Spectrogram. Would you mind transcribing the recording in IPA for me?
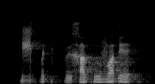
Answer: ʒ ɪ˩ k͡p ɪ˧ k pː ʉ˩ x ɑ˧ kʷ u˧ v ɒ˥ ɗ ɪ˧

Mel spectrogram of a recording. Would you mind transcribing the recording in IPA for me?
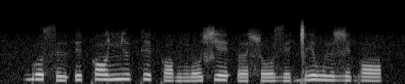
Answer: ɡ o˦ s ɨ˨ ʔ ɪ˦ k ɔ˦ ɲ ɨ˦ k ɪ˦ k ɔ˨ ɡ ŋ o˨˦ ɕ e˦ ʔ ə˨ ɬ o˨ z ɪ˨ ɡ͡ǀ e˦ w ɨ˦ ɮ ɪ˦ ɡ ɔ˦

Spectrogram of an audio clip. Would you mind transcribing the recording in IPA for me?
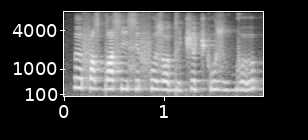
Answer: ə f ʌ z dˤ ə s i s ɪ f ʊ z ɔ d ə̤ t͡ʃ ʌ t͡ʃʼ u z ṳ ɡ ʊ

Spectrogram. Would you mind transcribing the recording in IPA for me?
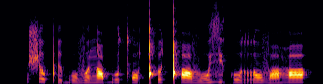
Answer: ʃ ə˥˧ pʼ ɪ˥˩ b o˥˩ v ə˥˧ n ɑ˥˧ b o˥ tʼ ɔ˥˩ ǃʰ ə˥ ǃʰ ɑ˥˧ v o˨˥ zʲ ə˥˩ k o˥˧ r ɔ˥ v ɑ˩˧ ɦ ɑ˥

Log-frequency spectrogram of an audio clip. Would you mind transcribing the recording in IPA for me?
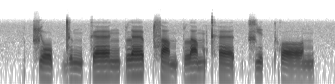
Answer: t͡ɕ oː˨˩ p̚ d ɯ˨˩ ŋ k ɛː˧ ŋ p l ɛː˦˥ p̚ s a˨˩ m p l a˧ m kʰ ɛː˨˩ t̚ t͡ɕ i˦˥ t̚ k ɔː˧ n

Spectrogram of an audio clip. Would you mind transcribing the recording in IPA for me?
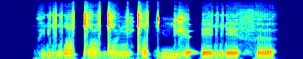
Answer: rʲ ʊ tˤ ə dˤ ɑ ŋ tˤ e t bʲ ɐ ʔ e r e θ ə

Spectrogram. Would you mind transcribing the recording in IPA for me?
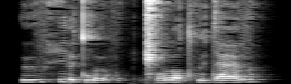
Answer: ʉ v h i ɾ ø t w ɵ v | ɡ͡ǁ ɔ l ɔ tʰ ʉ d æ v

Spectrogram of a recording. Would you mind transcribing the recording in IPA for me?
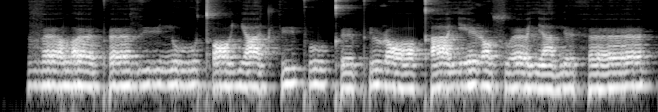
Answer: v œː lˠ œː pʼ œː v yː n uː tʼ ɔː ʎ aː t͡ʃʼ y pʼ uː kʼ ø pʼ y ɭ ɔː kʼ aː lʲ e ɭ ɔ sʷ œː lʲ a n ø h œː

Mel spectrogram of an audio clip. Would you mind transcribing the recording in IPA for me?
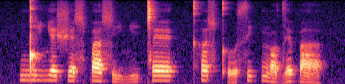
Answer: ŋ͡ǃ i˥ ʎ ɛ˥ ʃ ɛ˥˧ ɬ p a˥ ɬ i˧˩ ʎ i˧˩ ǀ ɛ˥ | kʰ ʌ˥ ɬ kʼ o˩˧ s i˥ k ŋ ɒ˧˩ d ɛ˥ p a˧˩

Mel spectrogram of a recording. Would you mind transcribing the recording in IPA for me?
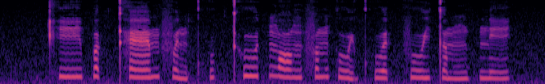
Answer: kʰ iː˨˧ p ɐ˨˥ k̚ t̪ʰ ɛː˨˥ m f ɵ˨˩ n kʷʰ ɐ˧ k̚ t̪ʰ uː˥ t̚ ŋ ɔː˧ ŋ f ɐ˥ m k uː˨˩ j kʷʰ ɛː˧ k̚ f uː˧ j t̪ ɐ˨ m ŋ ɪ˧ k̚ n̪ iː˨˥ k̚

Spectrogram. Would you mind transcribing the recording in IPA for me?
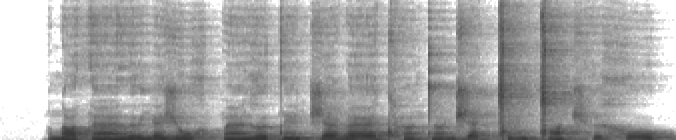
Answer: n ɑ θ æ̃ ð ɘ j ɛ ʒ o x p æ̃ ɣ ə t̪ ẽ t͡ʃ æ ɳ æ tʰ œ̃ t̪ œ̃ d͡ʒ æ ǀ ẽ ǀ ɑ̃ t͡ʃʰ ɘ x o

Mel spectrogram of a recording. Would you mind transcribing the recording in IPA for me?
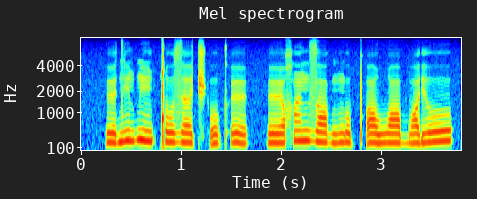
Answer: ʏ d ĩ ɓ ĩ ǃ o z ɜ t͡ʃʼ o kʼ ø | ø χ ə̃ n z ɒ ɡ ŋ o pʼ ɒ w ɒ b ɒ ɾʲ o

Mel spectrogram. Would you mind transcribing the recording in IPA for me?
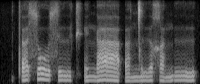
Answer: tʼ ɐ s o s ɨː t͡ʃʼ ẽ ŋ ɾ aː ʔ ɐ ŋ͡ǀ ɨː χ ɐ ŋ ɨː

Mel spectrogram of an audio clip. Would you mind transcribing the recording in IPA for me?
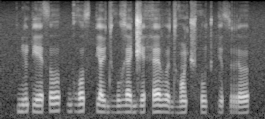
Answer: bʲ ɔ̃ pʲ e θ ʊ | ɡʱ o θ pʲ a y̯ dʱ u ɣ ɛ d͡ʒ e h ɛ β ɵ dʱ ɔ̃ t͡ʃ h u t͡ʃ pʲ u θ r ɵ

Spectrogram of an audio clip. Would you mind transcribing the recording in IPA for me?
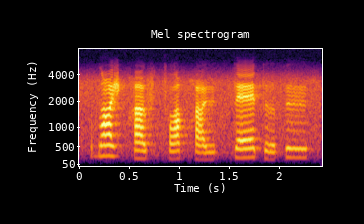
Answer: dˤ ɤː˧ ʒ qʰ ɯː˩ f tʰ ɔ˩˧ qʰ ʉ˩ | t ɛː˧˥ t ɯ˩ θ ʉ˥

